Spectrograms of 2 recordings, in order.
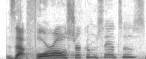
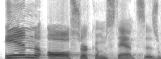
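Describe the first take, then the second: First: "for" said as the mistaken word, questioning rise on "Is that for all circumstances?"; stress on wrong preposition. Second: "in" hit firmly and slowly as the right word; stress on IN. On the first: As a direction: ask it as if checking the wrong word "for". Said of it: "No, in all circumstances". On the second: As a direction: correct it by leaning on "in". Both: Shown as a demonstration.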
